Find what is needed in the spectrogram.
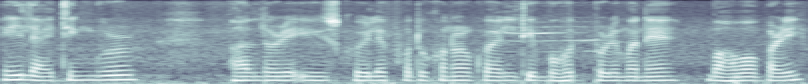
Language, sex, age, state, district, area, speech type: Assamese, male, 60+, Assam, Darrang, rural, spontaneous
